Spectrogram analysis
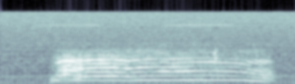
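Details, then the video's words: Hyena at an active den of the Naledi clan, camera-recorded: a single sustained, harmonic-rich moaning call about two seconds long, starting abruptly, holding a steady pitch, then dropping at the end; quiet background with a faint steady hum. "A Special Hyena Den Sighting on the Nomad Cam"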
